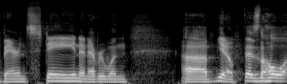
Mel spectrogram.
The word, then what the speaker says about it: Berenstain: Pronounced Berenstain, spelled Stein at the end.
